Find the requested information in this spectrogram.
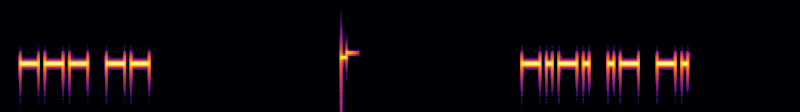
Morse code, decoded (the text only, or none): OM CAN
